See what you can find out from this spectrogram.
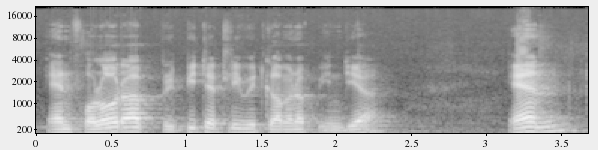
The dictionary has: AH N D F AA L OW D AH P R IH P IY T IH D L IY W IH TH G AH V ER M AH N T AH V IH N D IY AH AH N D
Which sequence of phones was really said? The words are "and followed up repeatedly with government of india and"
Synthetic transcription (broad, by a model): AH N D F AA L OW D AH P R IH P IY T IH D L IY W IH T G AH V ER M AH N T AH P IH N D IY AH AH N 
